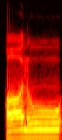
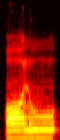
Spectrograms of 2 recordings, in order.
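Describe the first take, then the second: First: The lips stay relaxed, sounding moderately thick. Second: The lips push far forward, sounding very thick. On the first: The speaker calls it right. "tidak jadi qalu segitu aja" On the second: The speaker calls it wrong. "bukan harus qalu"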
